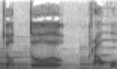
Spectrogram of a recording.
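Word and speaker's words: Giotto: 조토라고 말할 때 발음을 잘해야 해요. 왜냐하면 한국 사람에게 욕같이 들릴 수 있거든요.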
